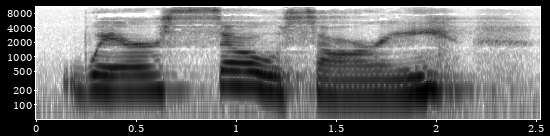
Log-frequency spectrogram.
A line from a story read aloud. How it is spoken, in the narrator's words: Heidi said, deferring in her southern drawl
